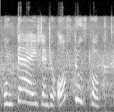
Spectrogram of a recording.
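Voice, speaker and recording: Very high, cheeky Swiss German girl. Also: animated, moderate pace. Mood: pert, chatty. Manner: pert, chatty, forthright. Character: cheeky, confident young girl on a bicycle. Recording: noisy station ambience, old cassette.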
